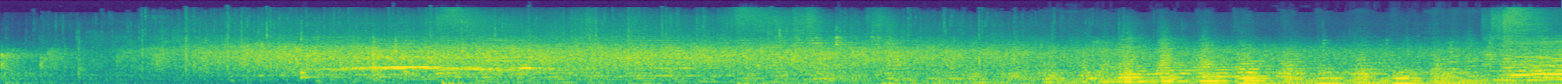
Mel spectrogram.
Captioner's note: applause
